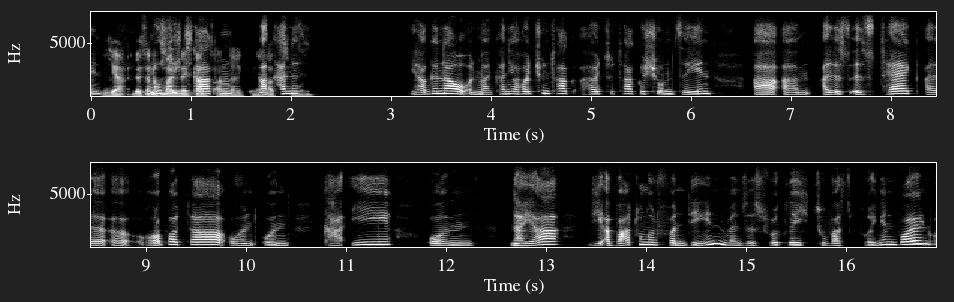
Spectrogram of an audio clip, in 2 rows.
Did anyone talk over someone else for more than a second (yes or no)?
yes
